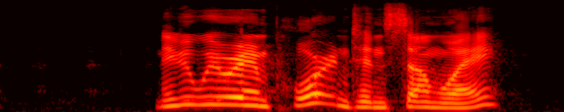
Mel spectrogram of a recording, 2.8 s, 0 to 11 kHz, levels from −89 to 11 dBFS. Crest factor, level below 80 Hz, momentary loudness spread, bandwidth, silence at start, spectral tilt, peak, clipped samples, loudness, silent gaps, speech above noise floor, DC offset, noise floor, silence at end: 20 dB; -78 dBFS; 10 LU; 10 kHz; 0.8 s; -5 dB/octave; -14 dBFS; under 0.1%; -31 LUFS; none; 48 dB; under 0.1%; -79 dBFS; 0.35 s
